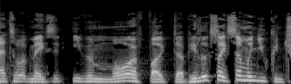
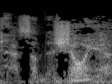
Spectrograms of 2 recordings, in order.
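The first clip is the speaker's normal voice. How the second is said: put-on whispered, ominous old man voice; 5 semitones higher, 3 dB quieter than usual. Imitating an old man in the film, whispering: imitating an old man whispering. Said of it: "I love how he whispers".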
